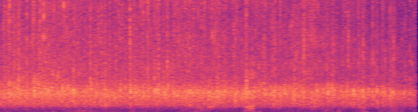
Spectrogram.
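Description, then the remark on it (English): An audience applauds steadily for speakers being introduced before their talk, a dense, even wash of many hands clapping at constant loudness throughout, with a few faint voices briefly audible underneath. “and I would like you to give them a warm round of applause.”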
